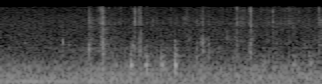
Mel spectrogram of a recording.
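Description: Faint, scattered crackles and small pops of hot oil frying in a fry pan, with an egg still cooking in it.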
